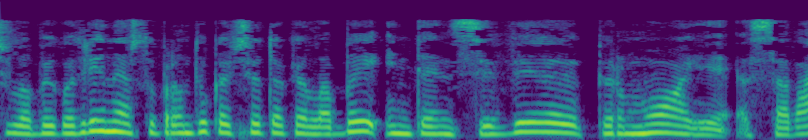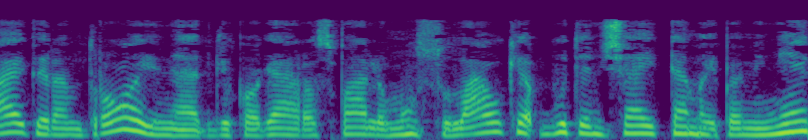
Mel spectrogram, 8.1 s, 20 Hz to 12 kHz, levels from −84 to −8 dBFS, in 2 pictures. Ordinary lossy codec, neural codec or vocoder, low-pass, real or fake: MP3, 32 kbps; codec, 16 kHz, 4 kbps, FreqCodec, larger model; 7.2 kHz; fake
